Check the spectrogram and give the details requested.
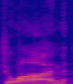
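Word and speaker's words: Jhoan: By the way, you see the spelling of his first name, J H O A N. It is pronounced Jan.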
